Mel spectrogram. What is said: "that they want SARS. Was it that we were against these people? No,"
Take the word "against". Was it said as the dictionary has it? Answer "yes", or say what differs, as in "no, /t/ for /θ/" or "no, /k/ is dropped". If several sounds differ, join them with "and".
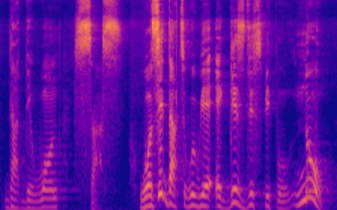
yes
